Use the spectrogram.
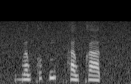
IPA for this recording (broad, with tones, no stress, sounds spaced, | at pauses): b a˨˩ w k o˥˩ k̚ m u˥˩ k̚ h a˨˩ w k a˨˩ t̚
